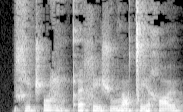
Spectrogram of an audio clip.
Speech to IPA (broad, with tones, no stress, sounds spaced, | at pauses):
ɕ e˩˥ t͡ʃʼ o˥ ɮ o̤˧˩ qʼ i˧ ɬ e˧˩˧ ʃ u˩˥ ð ɒ˧˩˧ ǀ e˧˩˧ χ ɒ˧ ə̯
